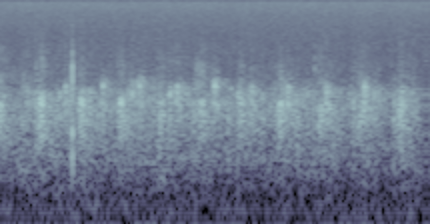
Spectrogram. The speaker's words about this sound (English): I invite you to join with me in giving applause, and let it be recorded at the town meeting.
